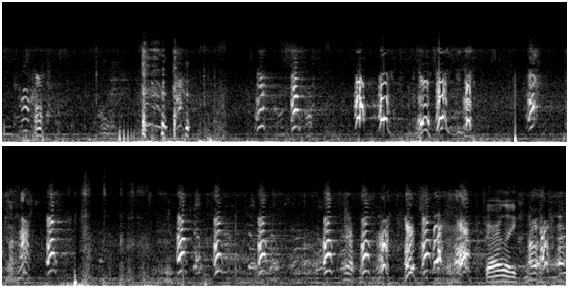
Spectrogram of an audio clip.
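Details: Dogs at play on a farm giving many rapid, high yipping barks in irregular bursts, several animals overlapping, with people's voices in the background.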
